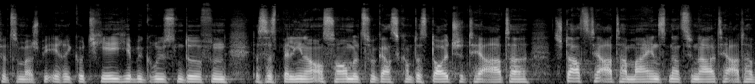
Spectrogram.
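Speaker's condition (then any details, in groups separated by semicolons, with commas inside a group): No condition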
